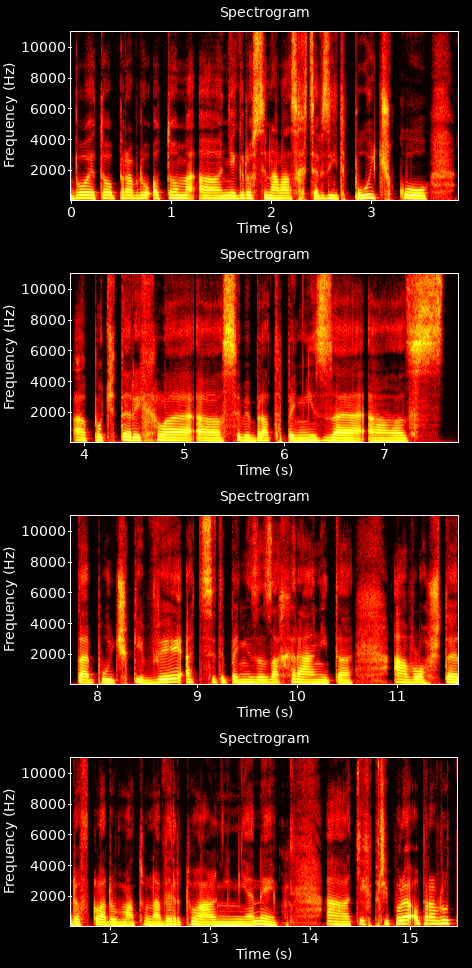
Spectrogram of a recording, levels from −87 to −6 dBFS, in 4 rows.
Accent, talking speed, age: native, 160 wpm, 30-49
